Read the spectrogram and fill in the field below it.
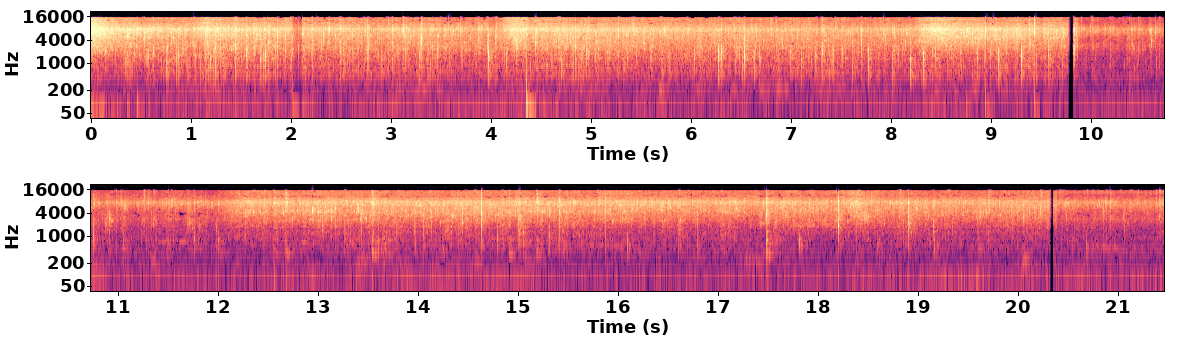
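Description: Katla fish frying in hot oil in a wok, a loud, dense close sizzle with spattering crackles and occasional stirring, easing slightly partway through.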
